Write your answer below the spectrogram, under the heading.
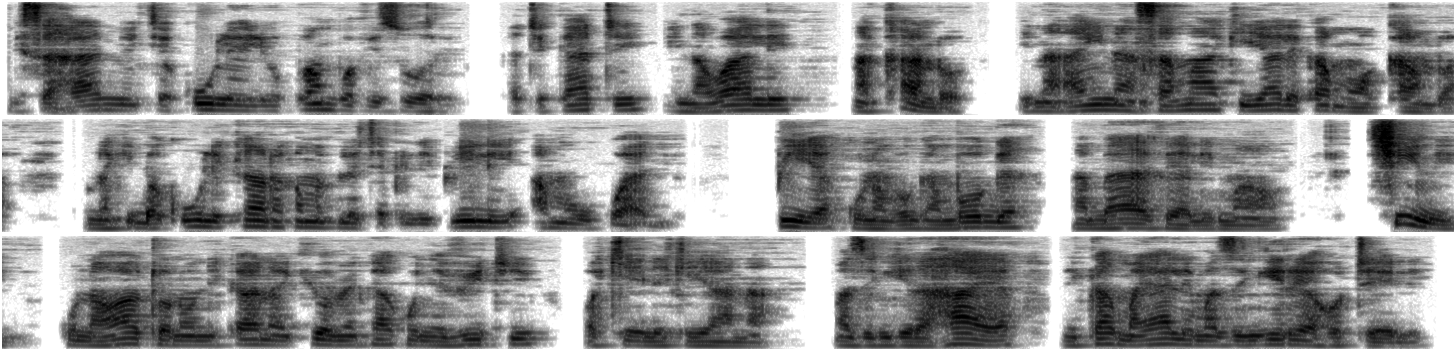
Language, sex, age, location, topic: Swahili, male, 18-24, Mombasa, agriculture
